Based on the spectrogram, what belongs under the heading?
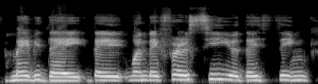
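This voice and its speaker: A woman's voice: medium pitch, steady tone, slow pace, darkish tone. A woman doing a casual tarot reading to camera, talking loosely with restarts and self-corrections. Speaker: tarot reader.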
